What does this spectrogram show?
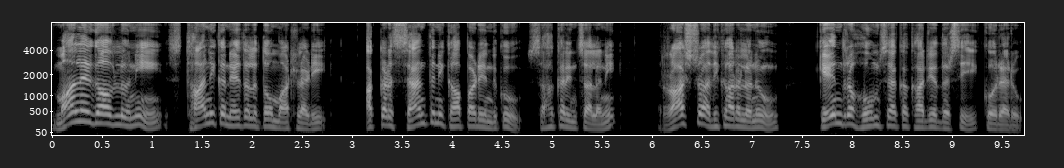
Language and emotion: Telugu, neutral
